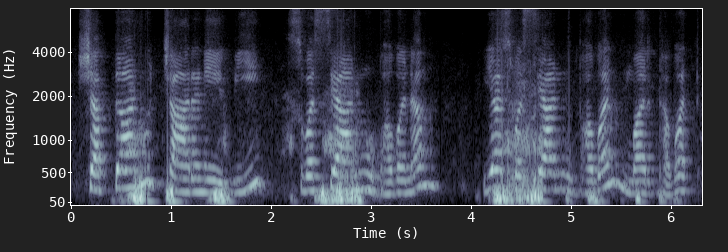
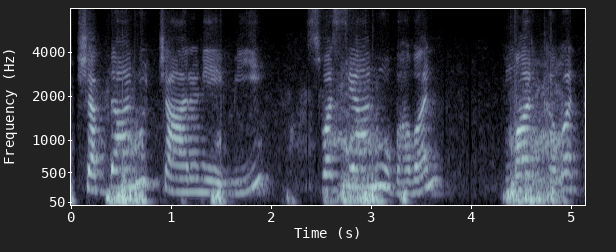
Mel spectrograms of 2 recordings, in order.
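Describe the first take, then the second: First: Said in the usual way. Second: शब्दानुच्चारणेपि, स्वस्यानुभवन, मर्थवत each said slowly with pauses between; slow word by word. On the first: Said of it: "उसको लेकर ये सूत्र है". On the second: Shown as a demonstration. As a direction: break the sutra into its three words and pause after each. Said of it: "देखो".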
